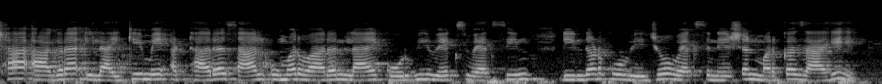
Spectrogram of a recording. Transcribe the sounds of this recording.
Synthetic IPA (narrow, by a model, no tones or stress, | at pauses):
t͡ʃʰaːʔaːɡɾaʔɪlaːɪkemẽʔɐʈʰaːɾəsaːlʊməɾʋaːɾənɪ̆laːɪkoːɾʋiʋeːksʋɛːksiːnɗĩːnd̪əɽ̃koʋeːd͡ʑʱõʋɛːksineːʃənmɐɾkəzaːɦeː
